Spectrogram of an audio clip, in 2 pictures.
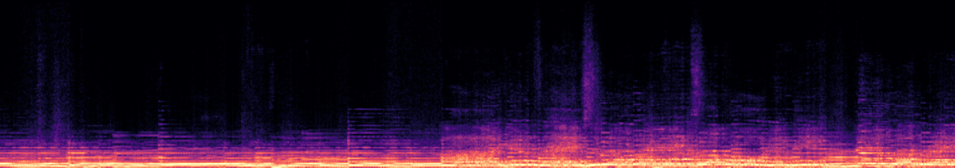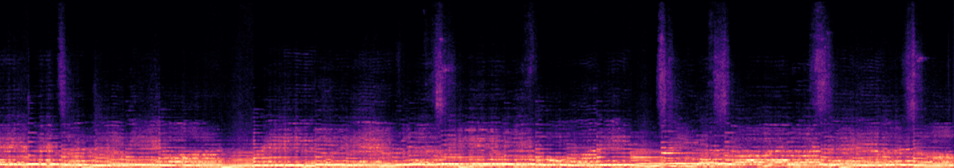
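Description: A church choir singing a hymn over keyboard accompaniment. The first several seconds are held keyboard chords, and the voices come in about six seconds in.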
